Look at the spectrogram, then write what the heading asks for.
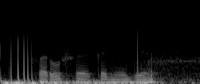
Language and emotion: Russian, neutral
